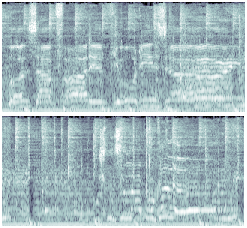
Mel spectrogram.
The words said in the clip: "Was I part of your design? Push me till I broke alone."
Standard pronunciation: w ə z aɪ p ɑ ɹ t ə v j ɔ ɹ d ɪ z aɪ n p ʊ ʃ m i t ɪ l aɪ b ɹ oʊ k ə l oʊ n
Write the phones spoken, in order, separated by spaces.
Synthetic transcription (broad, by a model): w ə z aɪ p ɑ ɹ t ə v j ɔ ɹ d ɪ z aɪ n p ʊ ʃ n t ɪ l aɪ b oʊ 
